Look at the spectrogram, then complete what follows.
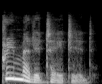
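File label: "premeditated", English, British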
